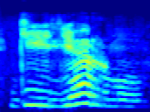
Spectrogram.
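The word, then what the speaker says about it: Guillermo: Em que você tem que acrescentar um U. Então, por exemplo, eu tenho aqui Re, U, I para formar o nome Guilhermo, ok?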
